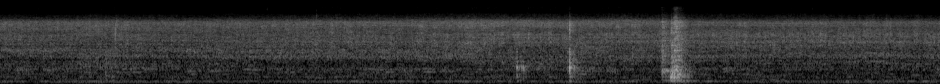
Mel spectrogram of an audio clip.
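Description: Chicken pieces frying in hot oil in a pan with whole spices, a steady sizzling hiss. A utensil knocks against the pan twice, a little past halfway, the second knock the louder.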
